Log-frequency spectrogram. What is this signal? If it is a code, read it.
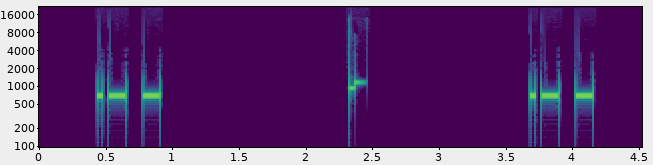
Morse code, heard as a keyed tone, about 28 wpm, 700 Hz. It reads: AT AT
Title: Common Cut Numbers - 2-Digit 28wpm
